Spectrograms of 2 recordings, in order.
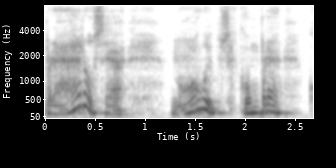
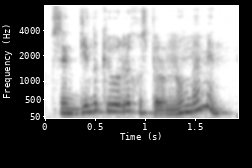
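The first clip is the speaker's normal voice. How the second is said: ordinary delivery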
